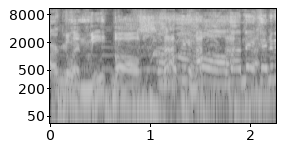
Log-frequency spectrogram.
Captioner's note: laughing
